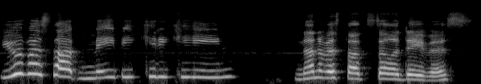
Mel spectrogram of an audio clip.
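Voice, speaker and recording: A woman's voice: high voice, lively intonation, measured pace. An American woman in her thirties hosting a quiz over a home video call, casual and playful like a mock schoolteacher. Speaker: meeting host, quizmaster. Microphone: computer mic on a video call.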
